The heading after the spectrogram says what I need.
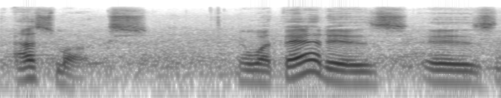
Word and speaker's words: SMUX: what do you say it's how do you pronounce that again s mux s mux okay yeah you'll notice right here it says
